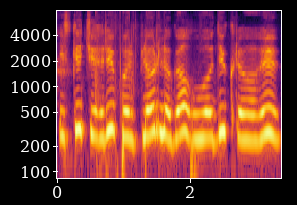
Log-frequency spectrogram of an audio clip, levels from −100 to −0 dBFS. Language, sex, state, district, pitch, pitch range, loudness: Hindi, male, Himachal Pradesh, Shimla, 265 Hz, 250-285 Hz, -12 LUFS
